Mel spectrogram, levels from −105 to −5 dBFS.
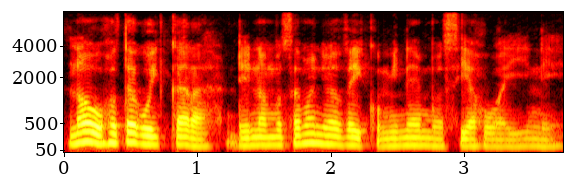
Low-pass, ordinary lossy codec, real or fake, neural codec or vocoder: none; none; fake; codec, 16 kHz, 8 kbps, FreqCodec, smaller model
